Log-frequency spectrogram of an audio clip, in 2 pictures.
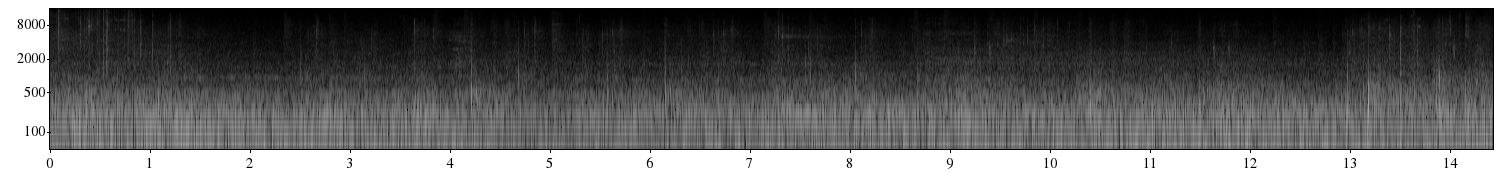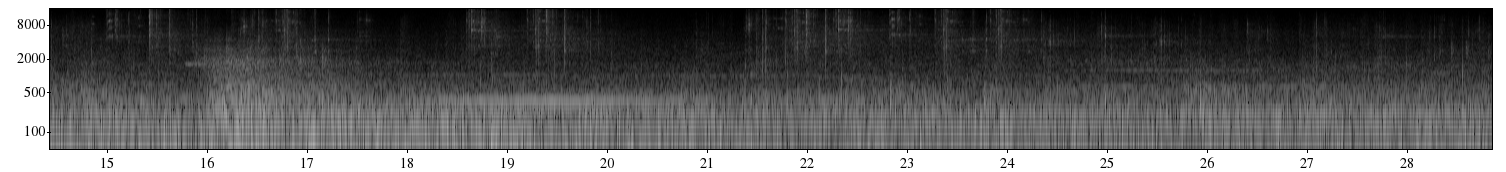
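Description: Footsteps tread slowly on a hard concrete floor.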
